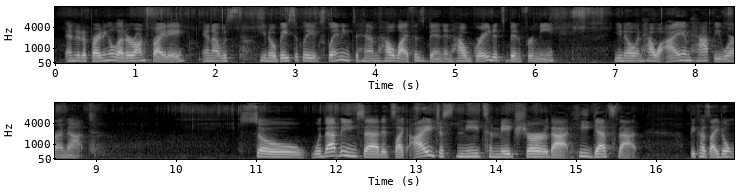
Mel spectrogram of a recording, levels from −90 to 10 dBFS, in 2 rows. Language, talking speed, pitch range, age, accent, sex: English, 200 wpm, 170-200 Hz, 20-39, American, female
